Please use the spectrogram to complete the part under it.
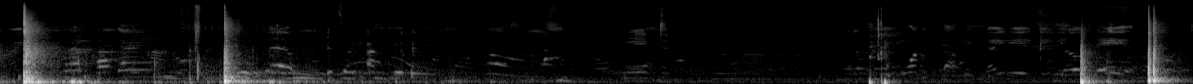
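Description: Sharp fireworks bursts over water boom in scattered clusters, loud and close, with children and adults chattering between the blasts.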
